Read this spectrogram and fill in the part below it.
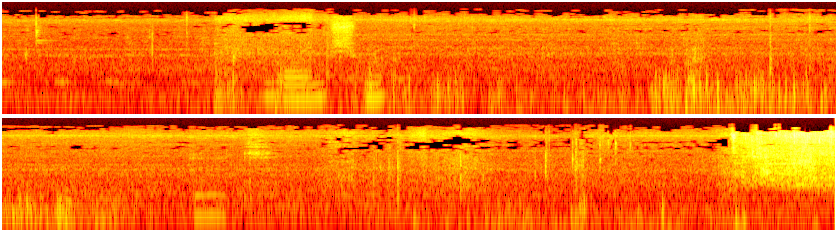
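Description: Oil sizzles faintly in a hot pan.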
